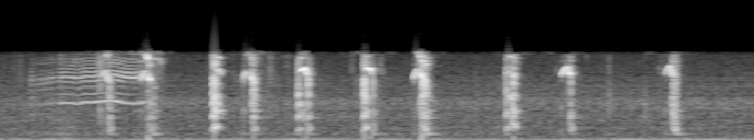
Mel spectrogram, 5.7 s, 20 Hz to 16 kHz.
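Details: Peregrine falcons meeting at the nest in Wałbrzych, Poland, on 8 August 2022: a thin whistled note opens, followed by a regular series of grating, squealing calls, about two per second, over low background hum.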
